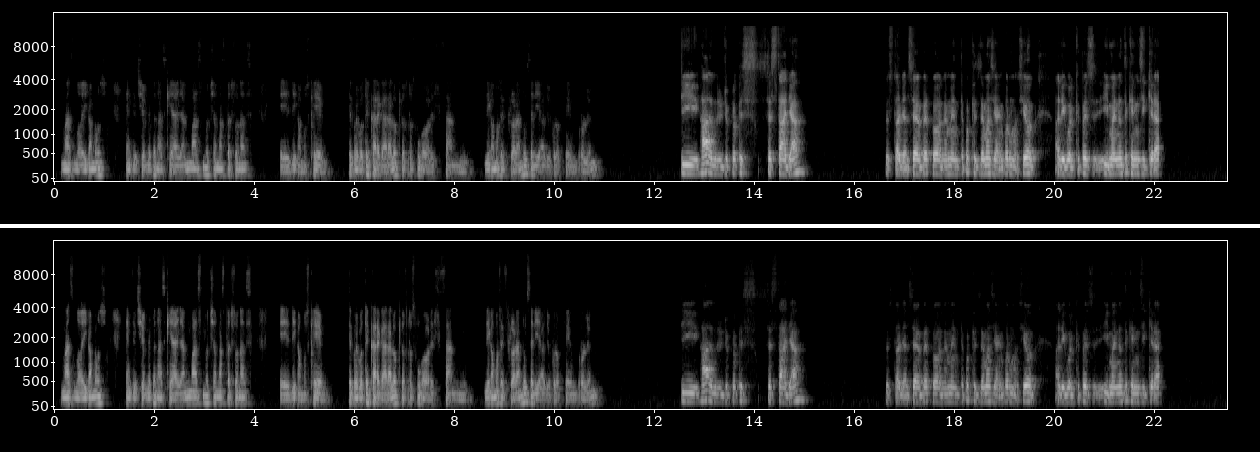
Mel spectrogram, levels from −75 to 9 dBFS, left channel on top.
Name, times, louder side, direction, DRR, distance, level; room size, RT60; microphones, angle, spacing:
voice 1, 0.1-3.9 4.5-5.5 5.9-8.3 8.6-10.9, right 2 dB, 65° right, 1.0 m, -30 dB
voice 2, 12.5-15.0 16.6-19.7 20.0-22.1, left 5 dB, 80° left, 0.5 m, -24 dB
7.3 x 3.3 x 6.1 m
head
